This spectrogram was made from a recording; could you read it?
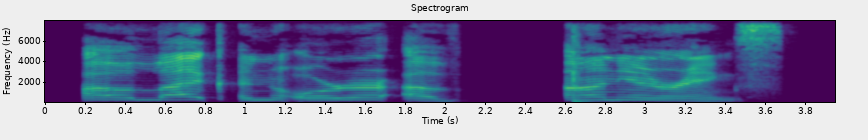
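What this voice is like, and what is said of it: Imitates a drunk movie character. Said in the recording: “your impersonation of Stu in Confessions of a Teenage Drama Queen ... only the scene when he's drunk”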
